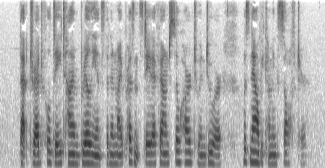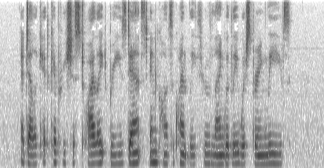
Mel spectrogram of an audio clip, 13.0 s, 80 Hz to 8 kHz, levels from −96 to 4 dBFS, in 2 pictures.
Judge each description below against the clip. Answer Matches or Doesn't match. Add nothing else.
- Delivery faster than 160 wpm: Doesn't match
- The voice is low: Doesn't match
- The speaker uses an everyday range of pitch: Doesn't match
